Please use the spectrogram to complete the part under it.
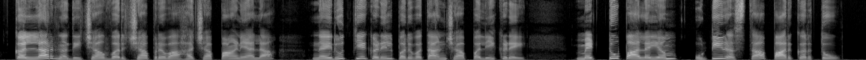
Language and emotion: Marathi, neutral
